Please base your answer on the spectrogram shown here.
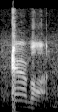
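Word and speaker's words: Germán: up by craby today airman marquez is coming up now g-e-r-m-a-n pronounced airmon and the pitch it's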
